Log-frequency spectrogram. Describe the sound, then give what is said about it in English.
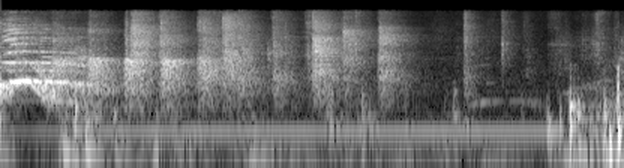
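A comedy show audience breaks into loud, steady applause for the next comedian, carrying on for several seconds before thinning out, with a low hum underneath and a voice cutting in at the very end. “Everybody, start applauding right now”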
